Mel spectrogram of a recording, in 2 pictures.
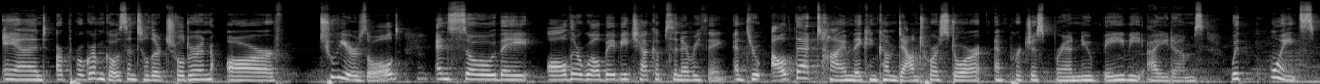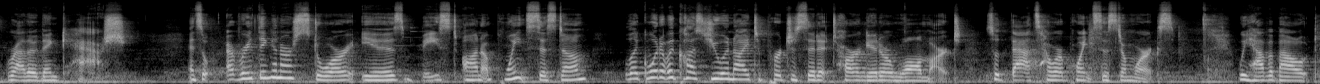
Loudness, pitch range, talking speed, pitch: -18 LUFS, 185-225 Hz, 180 wpm, 200 Hz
